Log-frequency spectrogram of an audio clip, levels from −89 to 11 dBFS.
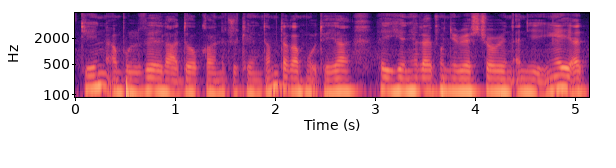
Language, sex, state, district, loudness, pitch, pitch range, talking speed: Mizo, male, Mizoram, Aizawl, -17 LUFS, 120 Hz, 115-125 Hz, 255 wpm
